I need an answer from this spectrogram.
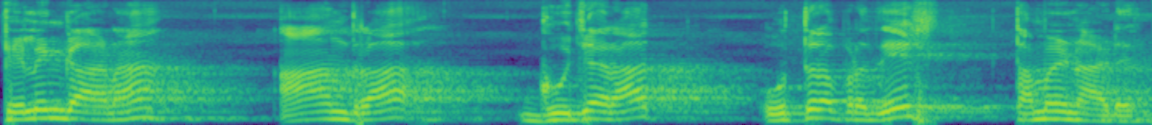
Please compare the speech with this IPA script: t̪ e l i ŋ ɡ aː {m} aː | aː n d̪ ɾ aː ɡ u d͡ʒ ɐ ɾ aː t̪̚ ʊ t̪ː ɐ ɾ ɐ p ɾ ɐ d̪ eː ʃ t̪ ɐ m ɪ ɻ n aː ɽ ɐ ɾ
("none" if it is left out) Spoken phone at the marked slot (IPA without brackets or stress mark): ɳ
